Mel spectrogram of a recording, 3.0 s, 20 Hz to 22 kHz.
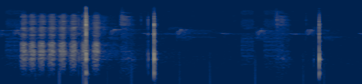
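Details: Ural owl in a nest box with growing owlets, May 2020, recorded by a camera under the box lid; a fast run of about ten harsh pulsed notes, then a few sharp clicks and soft hissy sounds.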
